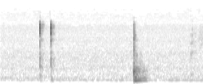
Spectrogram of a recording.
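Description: Computer mouse clicking: two quick, sharp clicks about half a second in, then one duller short click about a second later.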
